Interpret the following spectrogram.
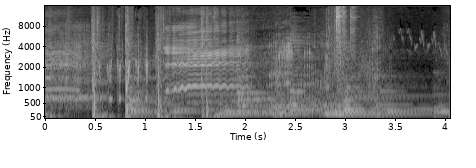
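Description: Cartoon sheep bleating with a wavering, quavering voice in the first half, over the soundtrack music, which goes on with steady held notes after the bleats. A few sharp knocks come in the first second.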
